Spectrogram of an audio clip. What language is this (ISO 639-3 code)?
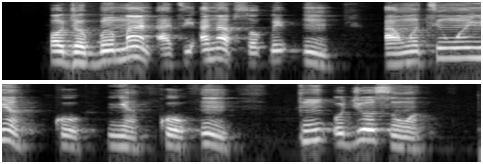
yor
